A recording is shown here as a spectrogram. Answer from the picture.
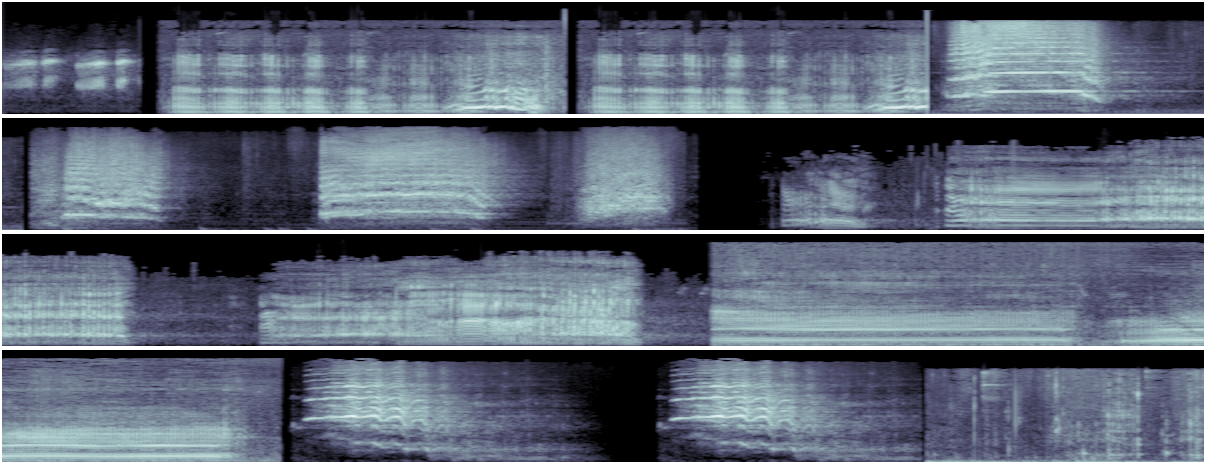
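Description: A string of different animal calls, one after another with short gaps: brief frog croaks at the start, then a run of other calls, some pulsed, some falling high cries, some low calls with deep overtones.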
